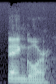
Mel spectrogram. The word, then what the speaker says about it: Bangor: Yeah, hard OR. Hard OR, second syllable. Bangor.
